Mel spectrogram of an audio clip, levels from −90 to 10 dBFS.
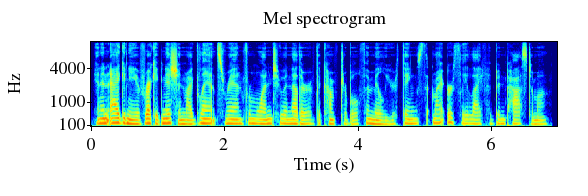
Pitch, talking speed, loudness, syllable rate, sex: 160 Hz, 215 wpm, -19 LUFS, 6.4 syllables/s, female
